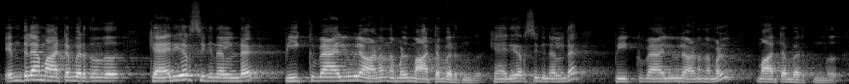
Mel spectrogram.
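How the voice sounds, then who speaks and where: A male physics teacher lecturing a class, dictating definitions slowly and asking his students questions. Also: fairly high pitch. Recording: echoey room with long reverb.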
